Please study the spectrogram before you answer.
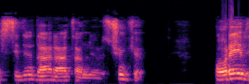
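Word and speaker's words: עורב: Çünkü orev deriz kargaya, İbranice'de orev deriz. Orev. Ayin, vav, reş, tamam, bet harfleriyle yazılır. Orev diye okunur, anlamı kargadır.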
